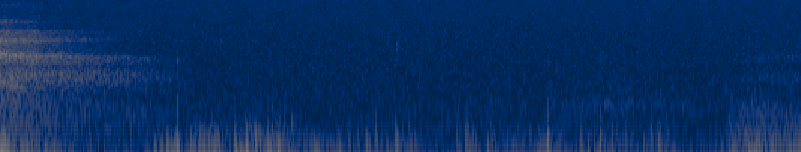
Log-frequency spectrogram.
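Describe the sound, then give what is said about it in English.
A slow, deep breath in and out, airy, fading after the first second into quiet low rumble with no voices, during a guided breathing exercise. “Few more breaths, just like this, just breathing in and letting go.”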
